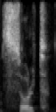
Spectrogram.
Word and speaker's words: Salt: Alors à côté, nous avons des petits nains qui sont tout à fait euh, de taille tout à fait raisonnable, comme euh, NaCl ou enfin Salt, comme, on est censé le, prononcer, ou Lipsodium.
